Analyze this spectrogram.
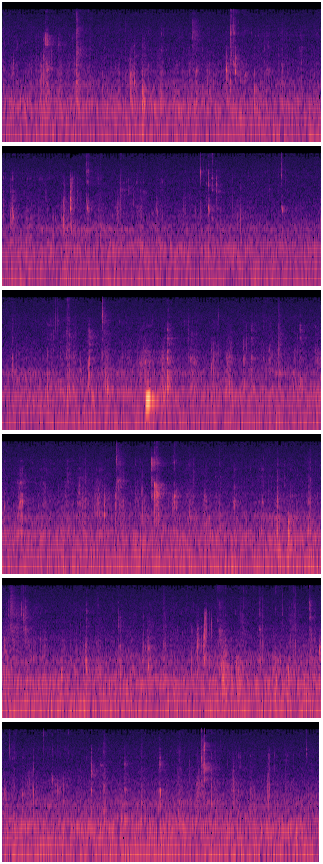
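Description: Close-miked chewing and biting of boneless sauced fried chicken, with scattered crisp crackles of the coating. One louder short low thump comes near the middle.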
